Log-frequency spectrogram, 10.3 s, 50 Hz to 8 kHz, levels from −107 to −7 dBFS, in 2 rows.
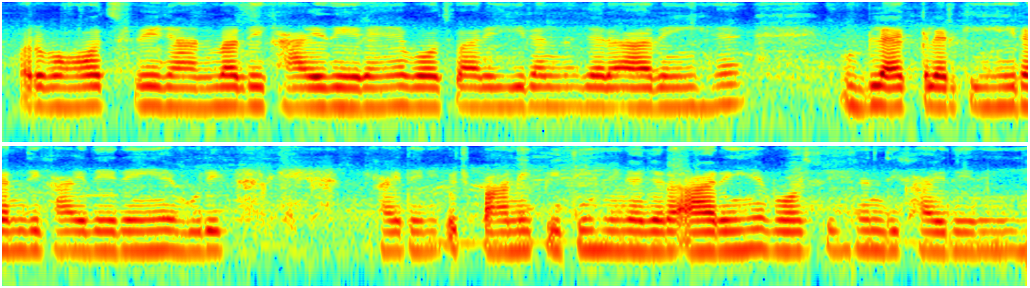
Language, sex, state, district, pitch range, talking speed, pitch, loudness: Hindi, female, West Bengal, Purulia, 180-185 Hz, 245 wpm, 185 Hz, -20 LUFS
